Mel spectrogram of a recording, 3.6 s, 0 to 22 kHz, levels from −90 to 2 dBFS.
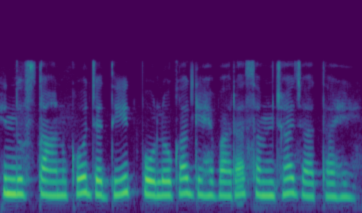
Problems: constant background noise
